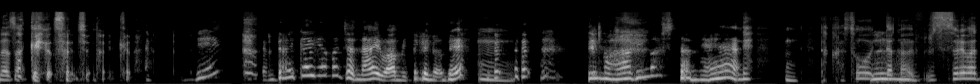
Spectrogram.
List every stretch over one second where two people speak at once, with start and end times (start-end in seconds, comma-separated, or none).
none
